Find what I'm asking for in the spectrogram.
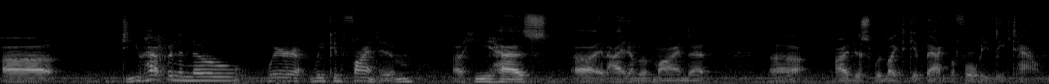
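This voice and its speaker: Man, tabletop player, hesitant, lots of uhs, lowish voice, noisy recording. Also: animated, unhurried. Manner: hesitant, filler-heavy. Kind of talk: casual tabletop play.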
